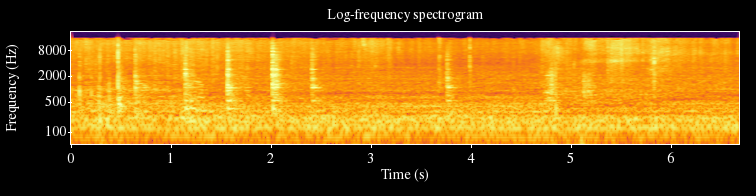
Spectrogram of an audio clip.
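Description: Eel pieces frying in hot oil: a steady sizzle with frequent sharp pops and crackles of spitting oil.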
